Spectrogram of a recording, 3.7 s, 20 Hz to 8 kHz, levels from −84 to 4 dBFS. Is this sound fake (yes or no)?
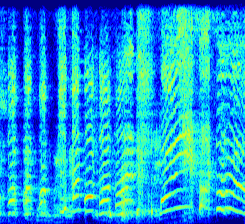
yes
